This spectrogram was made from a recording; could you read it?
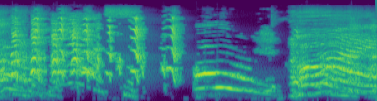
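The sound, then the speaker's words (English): A person does a loud imitation of a puppy howl, a wavering, rising-and-falling whine lasting under a second, preceded by a burst of excited, yelping vocal sounds. “Oh, good puppy howl.”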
